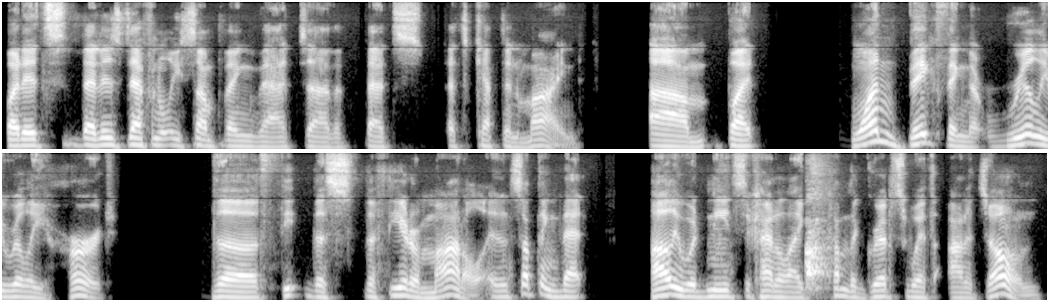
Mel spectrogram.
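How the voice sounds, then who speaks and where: A man in his forties in a casual podcast conversation, talking in halting phrases and restarting them with many fillers. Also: mid-range voice, lively intonation, dry recording. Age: 40s. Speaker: guest author and narrator.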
